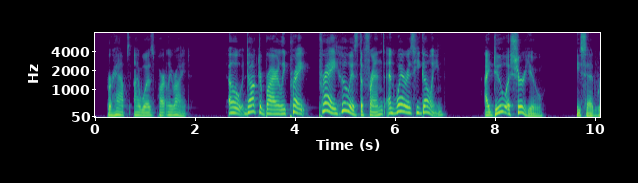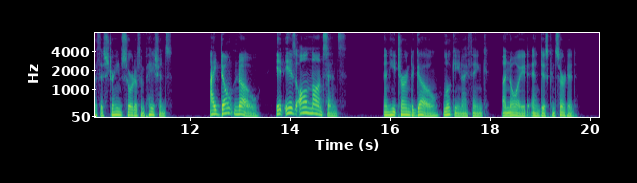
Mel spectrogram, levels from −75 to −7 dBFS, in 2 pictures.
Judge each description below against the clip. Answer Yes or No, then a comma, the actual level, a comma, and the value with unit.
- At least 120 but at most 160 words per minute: Yes, average, 145 wpm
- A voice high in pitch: No, low, 110 Hz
